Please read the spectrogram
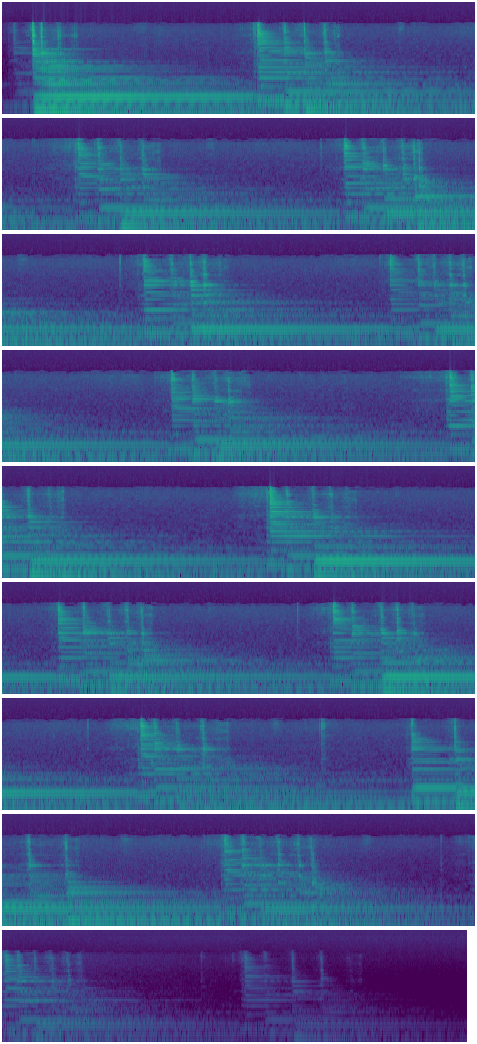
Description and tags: Guitar drone
artificial, drone, guitar, multisample, string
